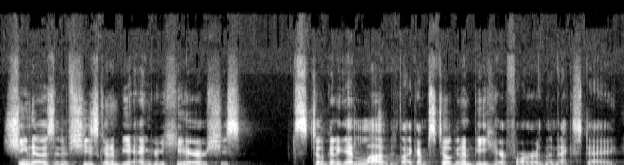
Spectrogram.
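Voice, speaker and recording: A man, a podcast host and coach, giving relaxed, candid advice in casual talk, swearing now and then and acting out little quotes. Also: sits low, normal speed, vocal fry, in a large hall.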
